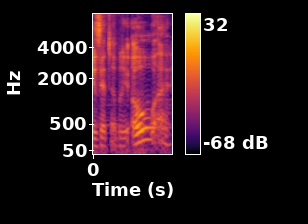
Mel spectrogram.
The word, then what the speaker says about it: ZWO: pronounce the name let let me pronounce the name as i would do in german stefan zwo or qhy a tough question having tried not only one zw camera i would of course say zwo i don't have any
